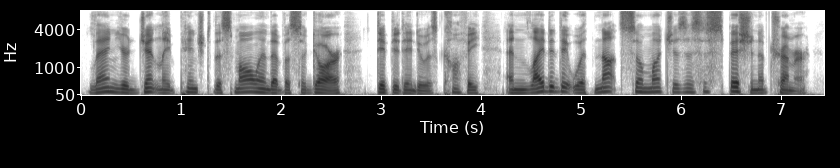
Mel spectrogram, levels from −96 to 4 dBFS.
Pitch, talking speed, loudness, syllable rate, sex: 120 Hz, 210 wpm, -21 LUFS, 5.6 syllables/s, male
